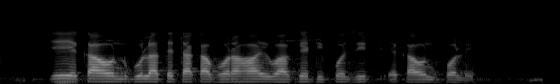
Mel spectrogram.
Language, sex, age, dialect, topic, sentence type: Bengali, male, 18-24, Jharkhandi, banking, statement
